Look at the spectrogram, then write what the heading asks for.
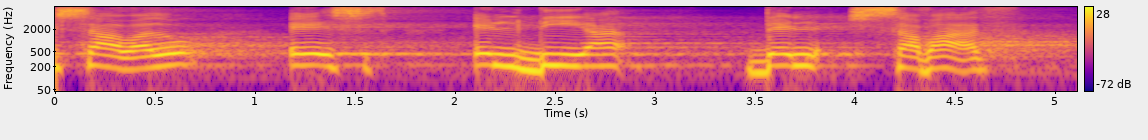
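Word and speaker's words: שבת: ¿Cómo se dice sábado en hebreo? Se dice sabat.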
